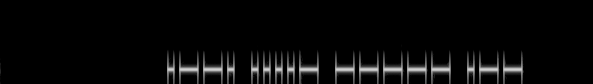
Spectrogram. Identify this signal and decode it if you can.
Morse code, heard as a keyed tone, about 20 wpm, 700 Hz. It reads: P40W
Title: Call Signs Repeated 2x - 20wpm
